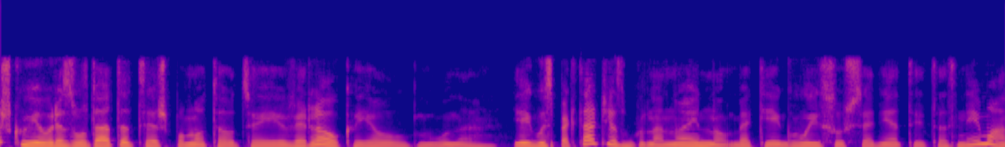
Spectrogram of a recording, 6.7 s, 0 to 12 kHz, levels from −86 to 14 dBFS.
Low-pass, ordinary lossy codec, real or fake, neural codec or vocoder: 7.2 kHz; AAC, 64 kbps; fake; codec, 16 kHz, 2 kbps, FunCodec, trained on LibriTTS, 25 frames a second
